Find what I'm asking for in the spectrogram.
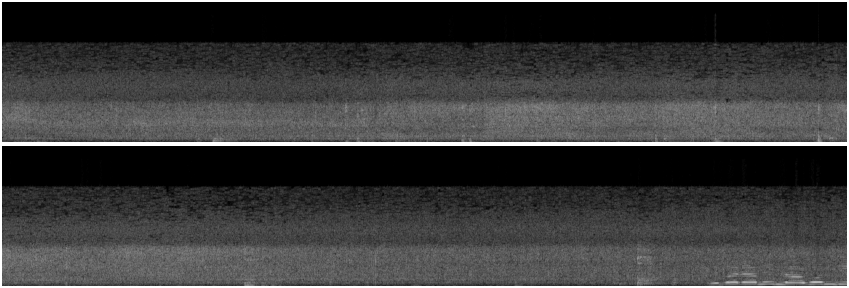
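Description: Eggplant pieces fry in oil with onion and black cumin seed tempering, a steady close sizzle broken by scraping stirs and occasional clinks of the utensil against the pan, with no talk.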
